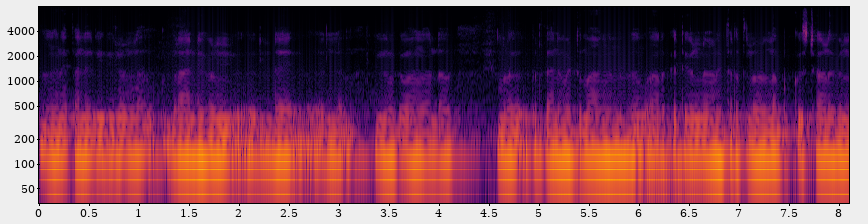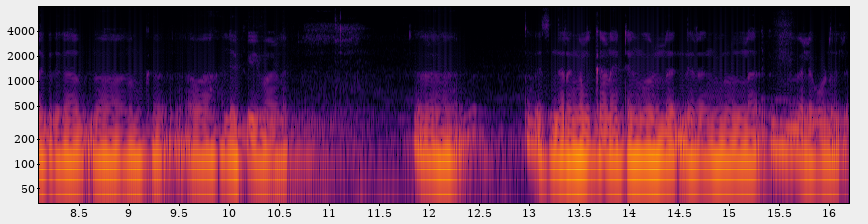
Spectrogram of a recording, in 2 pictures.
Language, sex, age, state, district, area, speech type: Malayalam, male, 18-30, Kerala, Idukki, rural, spontaneous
